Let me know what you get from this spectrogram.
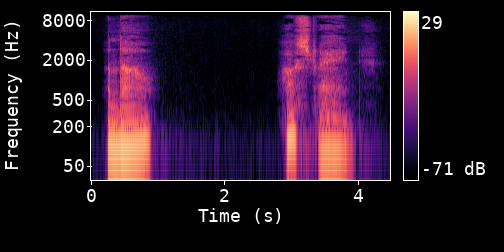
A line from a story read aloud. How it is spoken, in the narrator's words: she murmured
